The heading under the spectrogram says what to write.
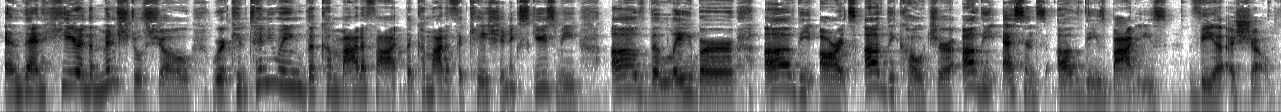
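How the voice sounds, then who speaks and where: A woman hosting a book club vlog, sharing her takeaways in a deliberate, emphatic way and repeating phrases to stress them. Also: medium pitch, lively intonation, a bit bright. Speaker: host of a virtual book club. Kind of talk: book discussion vlog with takeaways and read quotes.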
